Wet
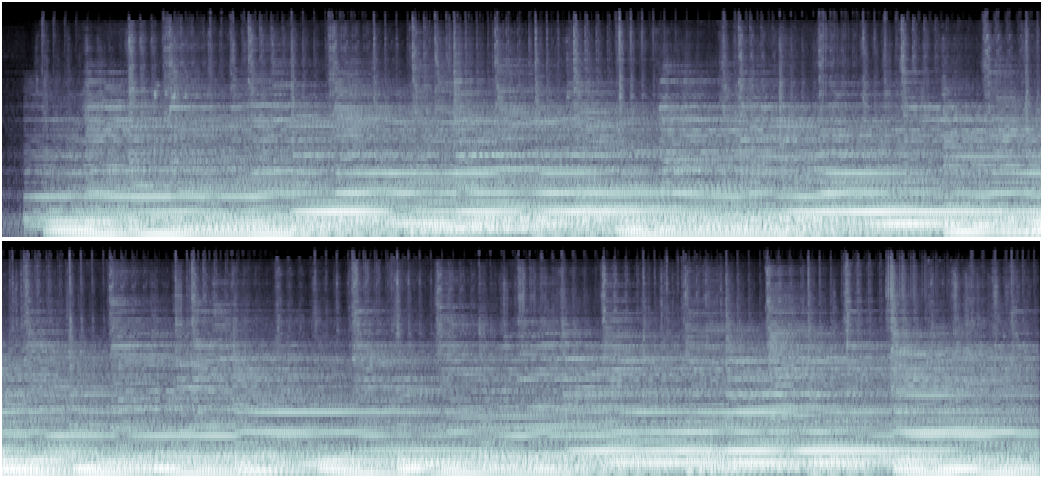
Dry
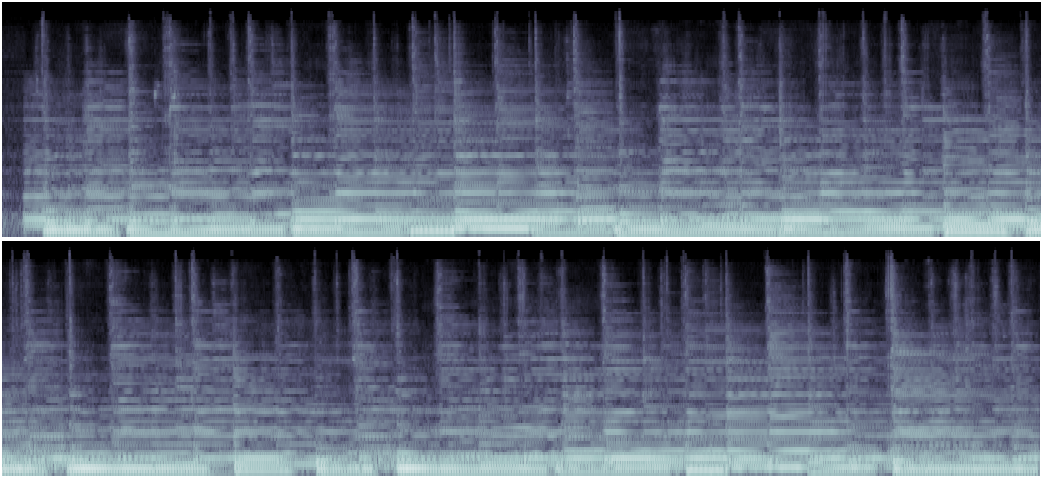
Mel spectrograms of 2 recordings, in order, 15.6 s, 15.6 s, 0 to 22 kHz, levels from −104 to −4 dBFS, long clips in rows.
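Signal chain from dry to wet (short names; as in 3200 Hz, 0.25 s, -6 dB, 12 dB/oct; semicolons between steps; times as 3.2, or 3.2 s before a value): AGC gain up to 10 dB; frequency-shifting echo 84 ms, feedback 61%, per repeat +35 Hz, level -9 dB; spring tank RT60 2.3 s, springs 42 ms, chirp 70 ms, DRR -4 dB; gain -2 dB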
